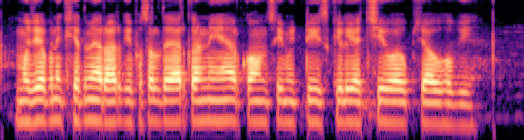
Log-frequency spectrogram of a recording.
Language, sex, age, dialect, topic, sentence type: Hindi, male, 25-30, Awadhi Bundeli, agriculture, question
